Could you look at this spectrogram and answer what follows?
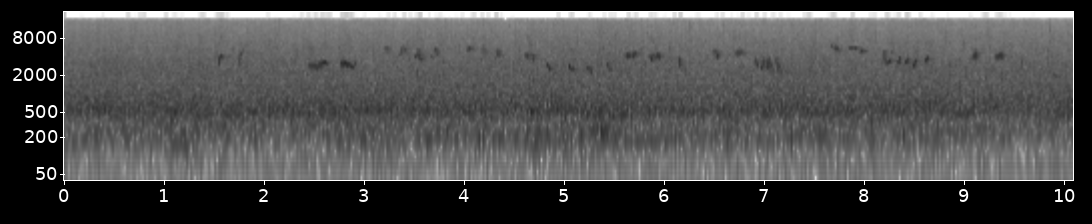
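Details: American dipper singing from its rock at a secluded spot about 10 miles northwest of Bishop, California; scattered high, thin whistled and trilled notes come in short bursts across the stretch over a steady roar of rushing stream water.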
